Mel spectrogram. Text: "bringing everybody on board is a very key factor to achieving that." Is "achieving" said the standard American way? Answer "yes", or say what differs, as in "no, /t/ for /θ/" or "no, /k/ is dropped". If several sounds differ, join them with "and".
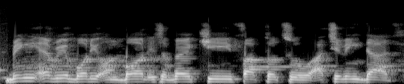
yes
